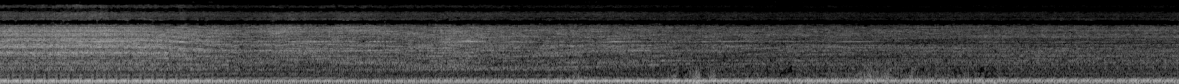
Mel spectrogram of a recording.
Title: Nasty turbo whistle 2 High idle Tuned/Deleted 6.7 Cummins 2017 Ram#509cummins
